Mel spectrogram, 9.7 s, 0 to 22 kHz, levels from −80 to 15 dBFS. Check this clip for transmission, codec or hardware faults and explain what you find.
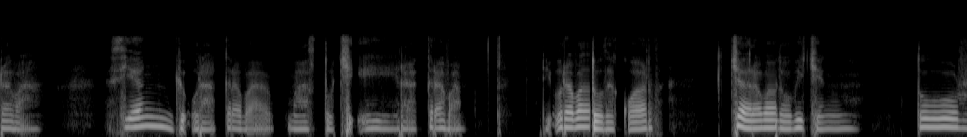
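Two short dropouts stand out, both bursts of packet loss, heard against the call-path sound, whose top end stops at about 8 kHz, which fits Opus at around 32 kbps.

At 5.83 to 5.92 s and again at 7.69 to 7.78 s, the sound briefly smears into a held, fading continuation of itself, then picks up slightly further along. Each time roughly 60 ms of audio never arrived; the receiver stretched and faded the last sound for about 55 to 60 ms to cover the hole before resuming.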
